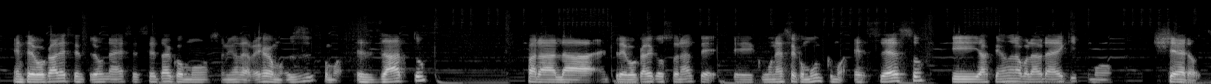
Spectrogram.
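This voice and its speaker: Halting man explaining word sounds. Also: medium pitch. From Chile. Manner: hesitant, many fillers and restarts. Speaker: language tutor. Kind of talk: casual tutorial.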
